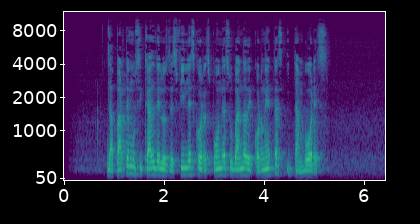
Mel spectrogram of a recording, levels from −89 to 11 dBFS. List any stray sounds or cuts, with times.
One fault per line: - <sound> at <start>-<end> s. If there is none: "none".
none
